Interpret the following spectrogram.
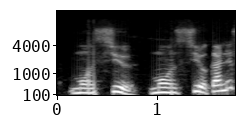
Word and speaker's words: monsieur: monsieur. No, R is silent. So you say monsieur.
